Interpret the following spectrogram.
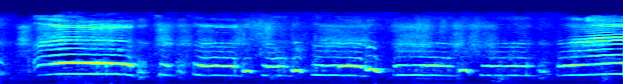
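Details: Newborn baby boy crying in loud, rhythmic bursts with a clear, steady pitch and short breaths between cries; a typical newborn cry.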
